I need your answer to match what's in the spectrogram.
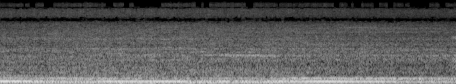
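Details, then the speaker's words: LS-swapped V8 that kept shutting off as if flooding, from excessive fuel pressure; after the restrictive return piece on the sending unit was drilled out: steady, even low idle rumble, no stumble; fuel pressure now 58–59 psi, normal. "Oh yeah, that's what you want right there, YouTube. 59, 58 pounds."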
